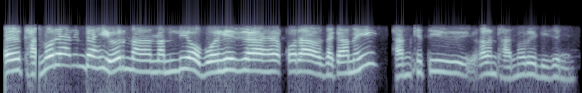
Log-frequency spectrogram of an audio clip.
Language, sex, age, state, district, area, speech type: Assamese, female, 45-60, Assam, Barpeta, rural, conversation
